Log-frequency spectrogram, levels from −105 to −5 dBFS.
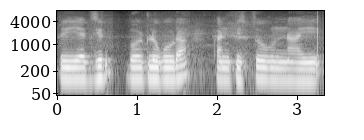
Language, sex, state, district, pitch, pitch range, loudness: Telugu, male, Telangana, Hyderabad, 125 Hz, 120-130 Hz, -16 LUFS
